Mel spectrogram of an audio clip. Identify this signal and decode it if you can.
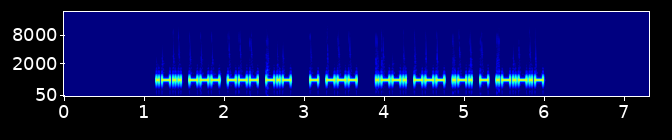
Morse code, heard as a keyed tone, about 34 wpm, 700 Hz. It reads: LOOK TO PORT.
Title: Sentences from Top 1000 Words - Review Part 1 - 35wpm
